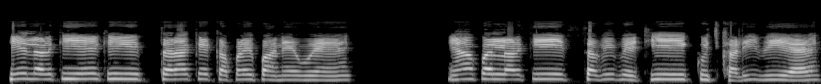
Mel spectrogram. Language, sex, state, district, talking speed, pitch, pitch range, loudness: Hindi, male, Bihar, Saran, 140 wpm, 230 Hz, 210-245 Hz, -13 LUFS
